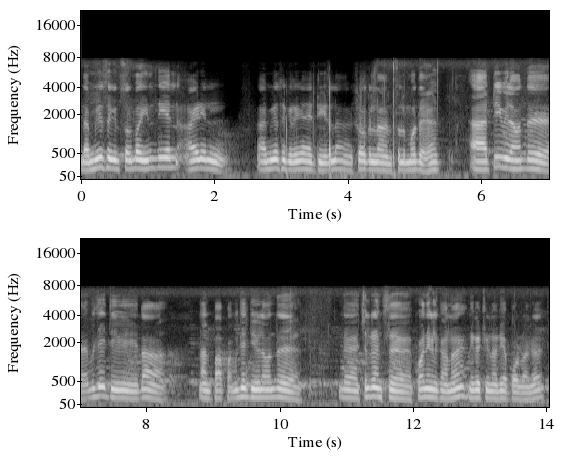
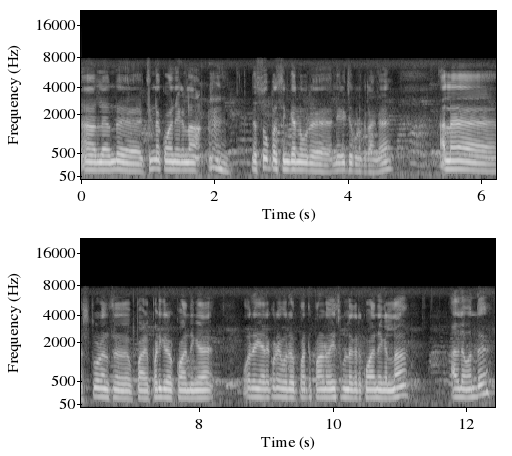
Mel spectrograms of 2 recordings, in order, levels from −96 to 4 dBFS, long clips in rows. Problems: background sounds at intervals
